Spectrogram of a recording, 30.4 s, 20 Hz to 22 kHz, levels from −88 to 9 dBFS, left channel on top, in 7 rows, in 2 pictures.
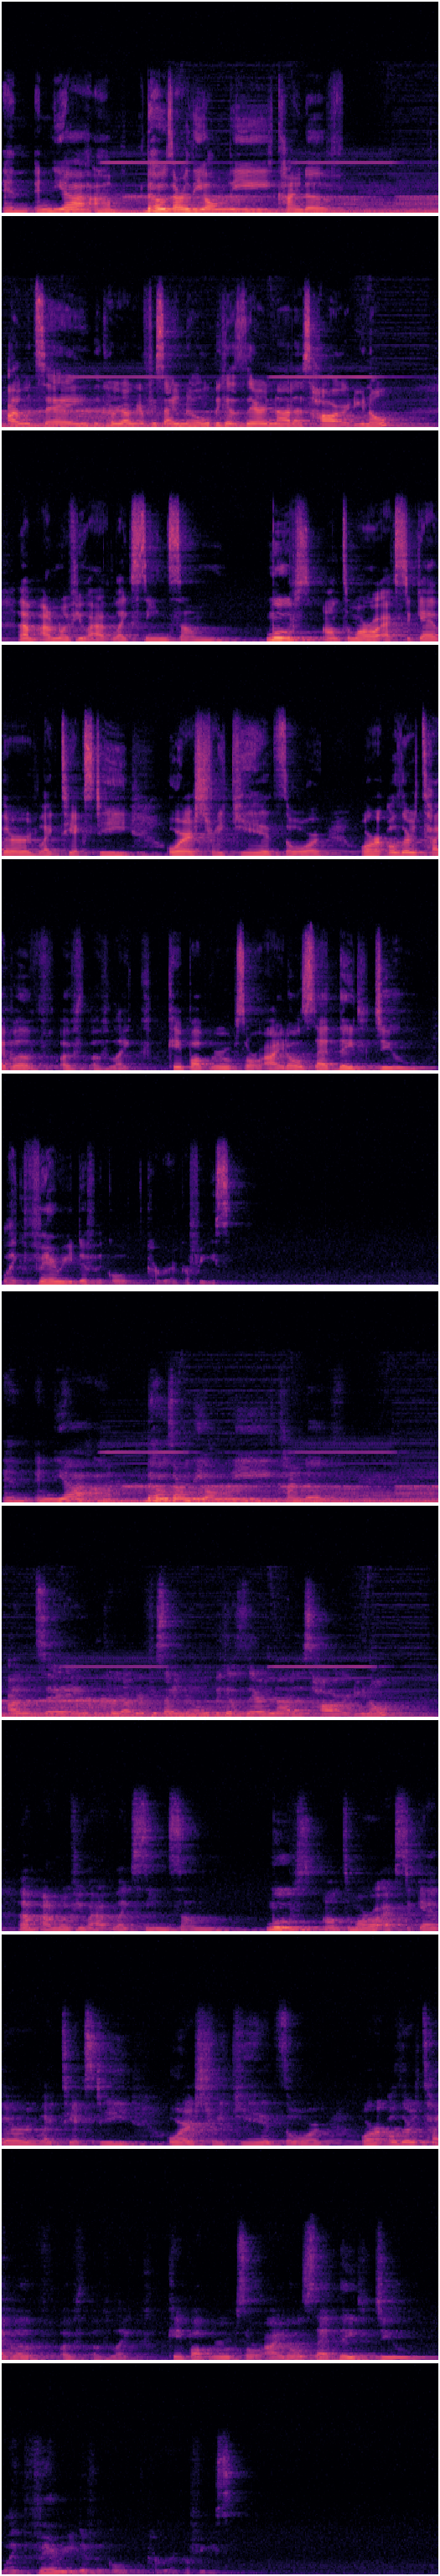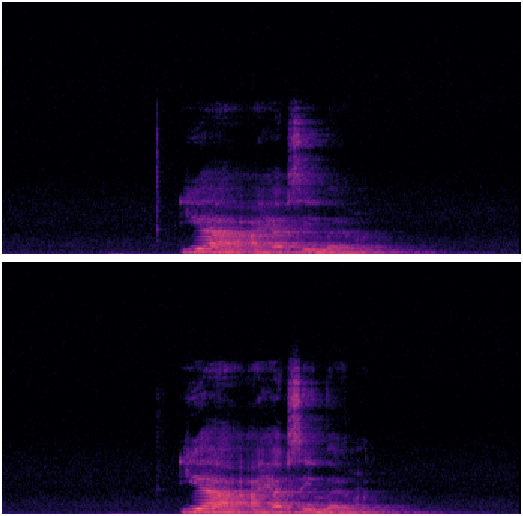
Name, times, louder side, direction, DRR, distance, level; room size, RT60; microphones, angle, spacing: voice 1, 0.0-3.3 4.4-8.2 8.8-10.9 11.3-18.6 19.0-23.8, left 5 dB, 50° left, 12 dB, 0.4 m, -31 dB
sound 1, 1.0-8.6, equal, 10° left, 2.3 m, -38 dB
voice 2, 27.5-29.1, right 2 dB, 30° right, 3 dB, 1.2 m, -33 dB
19.0 x 9.8 x 3.1 m, 1.4 s
head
